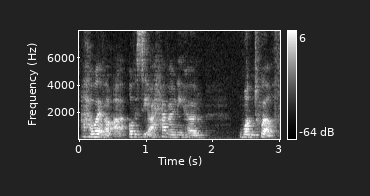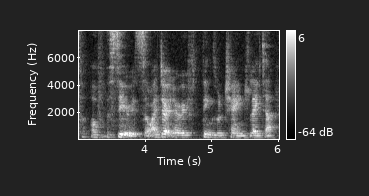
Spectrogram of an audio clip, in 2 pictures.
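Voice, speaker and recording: A woman with a slightly low voice talks viewers through a review in an informal, explanatory way. She speaks in a measured fashion. The room adds a clear echo, and she sounds set back from the microphone. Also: steady tone, a bit bright. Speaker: video reviewer. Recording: roomy echo, distant microphone.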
